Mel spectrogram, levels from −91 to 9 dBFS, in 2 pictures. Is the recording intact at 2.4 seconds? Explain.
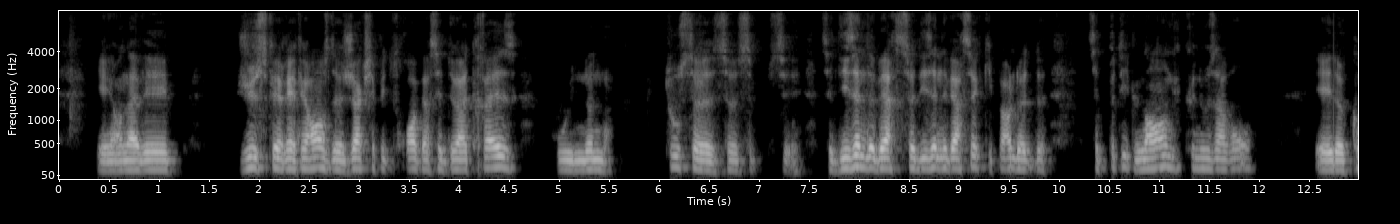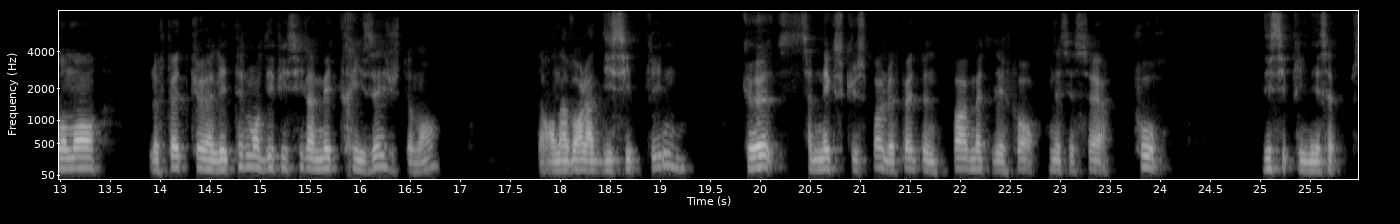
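No. At 2.38 s there is a small forward jump in the sound, likely a dropped buffer (overrun) that discarded roughly 20 ms and spliced the edges together.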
